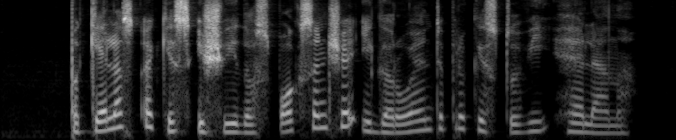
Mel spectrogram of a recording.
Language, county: Lithuanian, Vilnius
